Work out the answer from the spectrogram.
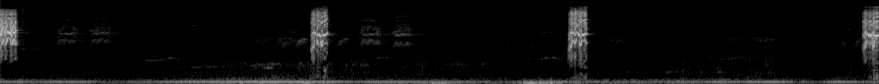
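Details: Yellow-sided green-cheeked conure kept as a pet, calling in the morning: short harsh squawks repeated every two to three seconds, soft faint chirps between, over a steady low hum.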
